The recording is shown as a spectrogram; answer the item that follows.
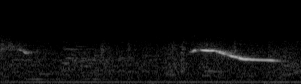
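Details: Zoo-kept kea (Nestor notabilis) at Zlín: a short soft whistle, then after a pause a louder pure whistled note sliding down steadily for almost a second, over a low steady hum.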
